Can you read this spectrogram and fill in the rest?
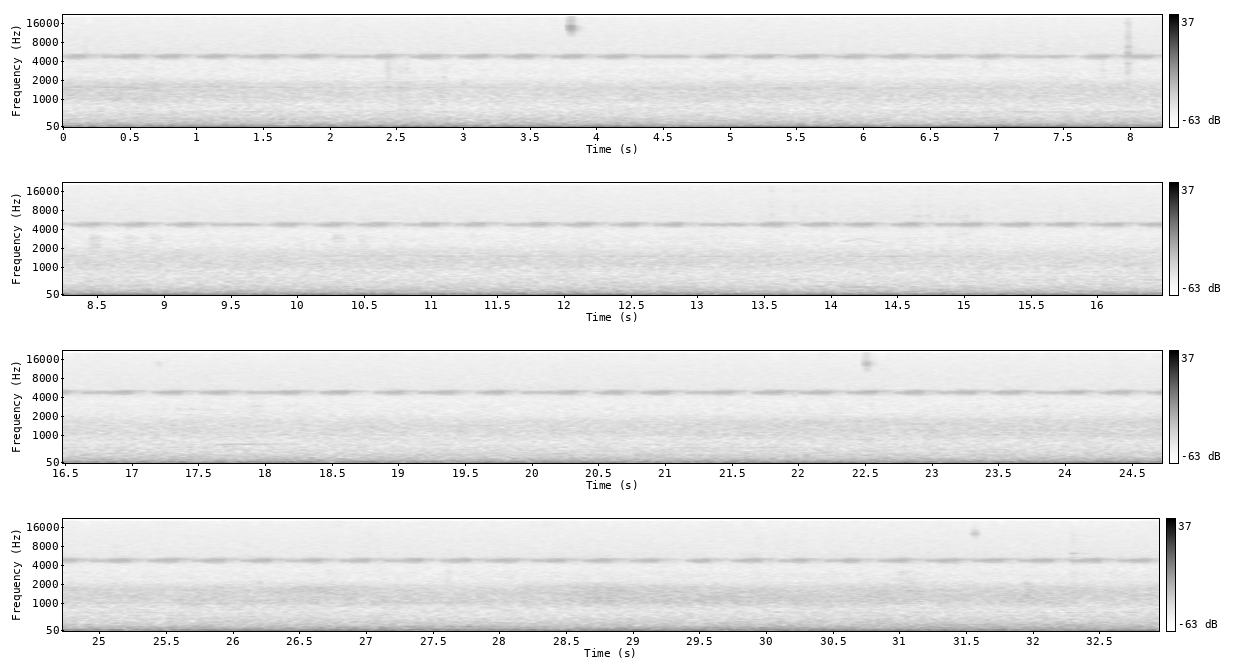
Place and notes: Punto Franco Vecchio, Trieste, Italy - not so quiet night
early september night sounds in old Trieste free port, crickets, bats ...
